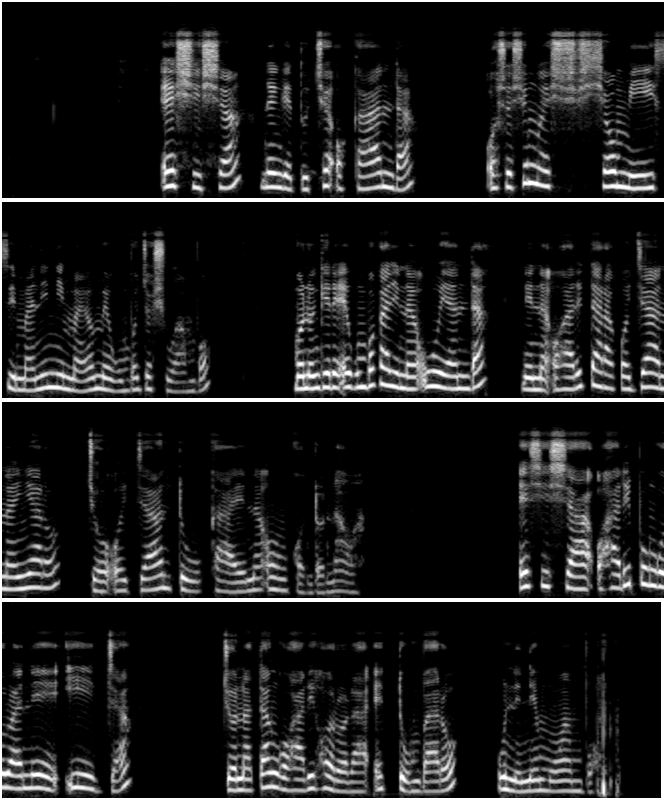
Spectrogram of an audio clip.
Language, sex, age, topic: Oshiwambo, female, 18-24, agriculture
